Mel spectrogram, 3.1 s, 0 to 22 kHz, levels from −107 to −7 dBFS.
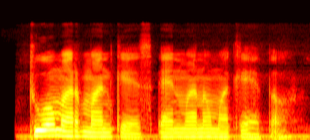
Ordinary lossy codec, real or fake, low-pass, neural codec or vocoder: none; real; 10.8 kHz; none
